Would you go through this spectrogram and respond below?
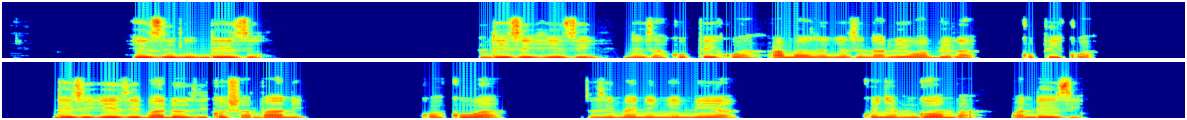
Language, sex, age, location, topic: Swahili, male, 25-35, Kisumu, agriculture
